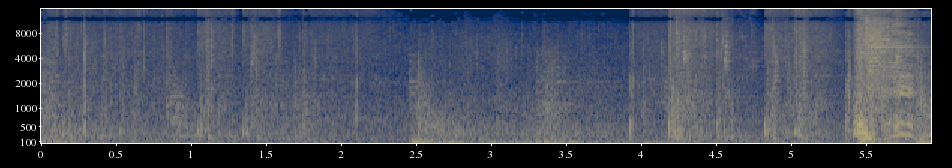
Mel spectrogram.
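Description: Footsteps thud on a stone floor.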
